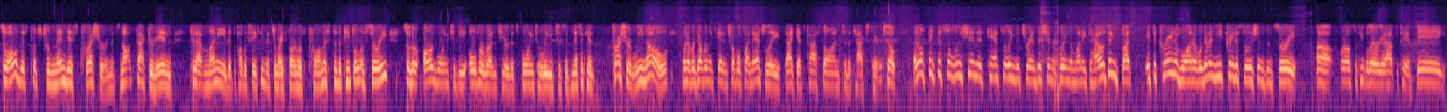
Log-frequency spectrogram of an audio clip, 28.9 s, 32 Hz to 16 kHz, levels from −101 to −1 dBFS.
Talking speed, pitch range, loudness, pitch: 215 wpm, 150-190 Hz, -23 LUFS, 170 Hz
